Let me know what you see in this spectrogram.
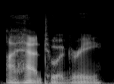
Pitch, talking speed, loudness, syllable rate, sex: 75 Hz, 210 wpm, -24 LUFS, 5.2 syllables/s, male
